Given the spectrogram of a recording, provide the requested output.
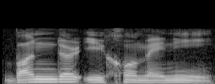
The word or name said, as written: Bandar Khomeyni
